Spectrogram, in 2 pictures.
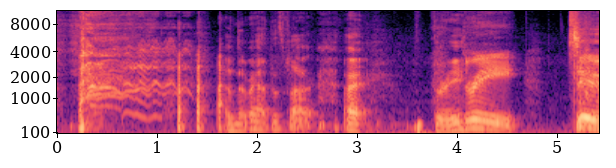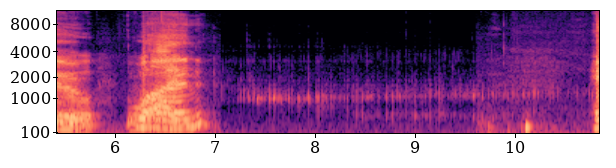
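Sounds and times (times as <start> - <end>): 
laughter: 0.0 - 2.0
speech: 1.7 - 7.0
person gulping a drink of water: 7.3 - 10.5.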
